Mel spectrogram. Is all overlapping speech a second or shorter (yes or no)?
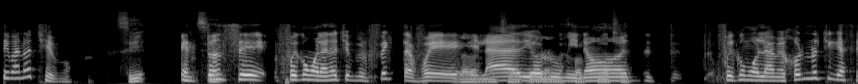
no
